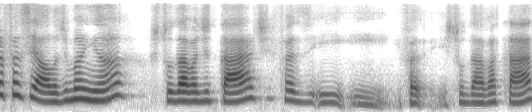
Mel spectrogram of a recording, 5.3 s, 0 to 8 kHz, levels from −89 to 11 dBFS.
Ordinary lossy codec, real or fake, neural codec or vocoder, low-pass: AAC, 32 kbps; fake; codec, 24 kHz, 0.9 kbps, DualCodec; 7.2 kHz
